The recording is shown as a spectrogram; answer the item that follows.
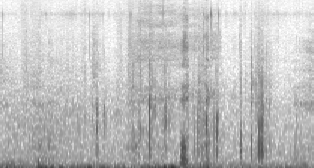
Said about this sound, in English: God, I don't think you've ever heard my footsteps quite so vigorously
